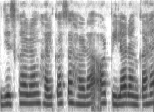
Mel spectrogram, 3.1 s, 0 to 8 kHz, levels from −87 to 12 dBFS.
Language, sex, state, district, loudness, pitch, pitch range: Hindi, female, Bihar, Katihar, -15 LUFS, 230 Hz, 220-250 Hz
